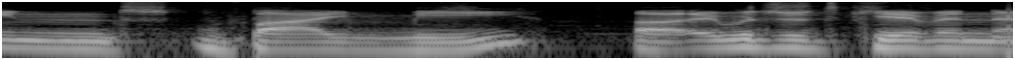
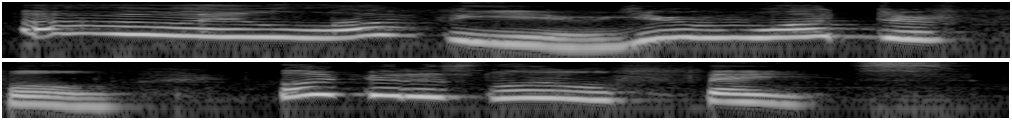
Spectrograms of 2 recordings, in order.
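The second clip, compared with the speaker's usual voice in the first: overwhelmed by cuteness; 3 dB louder, slower than usual. Real, not acted. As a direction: coo at a tiny adorable creature. Cooing at cute monster.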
